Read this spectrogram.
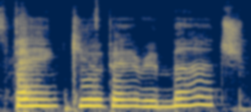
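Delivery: very high, slow, loud squeak; mock showy thanks. Host thanking pretend studio audience, high and showy. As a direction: draw it out in a high silly voice.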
